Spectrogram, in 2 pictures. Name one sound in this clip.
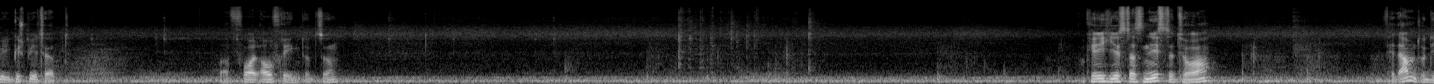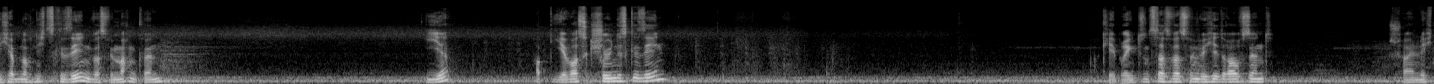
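Footsteps thud slowly on wooden stairs.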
